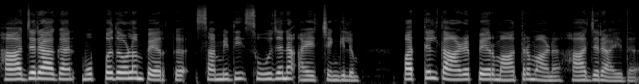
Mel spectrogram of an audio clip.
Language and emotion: Malayalam, neutral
